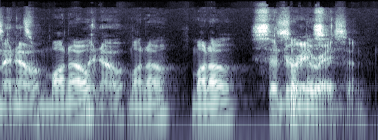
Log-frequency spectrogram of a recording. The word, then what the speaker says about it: Mano Sundaresan: unfortunately, plug music explainer, now turned party promoter, Mano Sundaresan. Did I say that right? I'll guide you through it. It's Mano Sundaresan.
